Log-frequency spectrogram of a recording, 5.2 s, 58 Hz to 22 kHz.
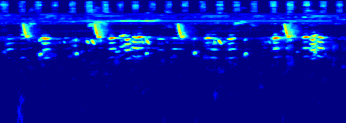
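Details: Swamp frogs calling before sunset in Thailand: a sharp, downward-sweeping high note repeats roughly every 1.3 seconds over a dense scatter of short chirps. A steady high insect-like whine runs throughout.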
